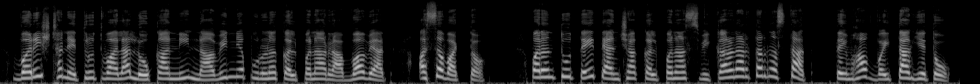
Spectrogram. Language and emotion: Marathi, angry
